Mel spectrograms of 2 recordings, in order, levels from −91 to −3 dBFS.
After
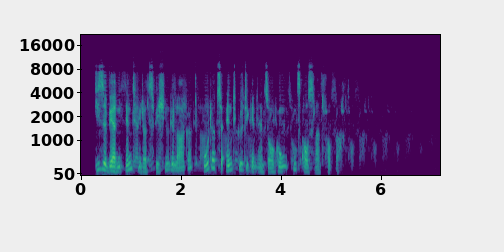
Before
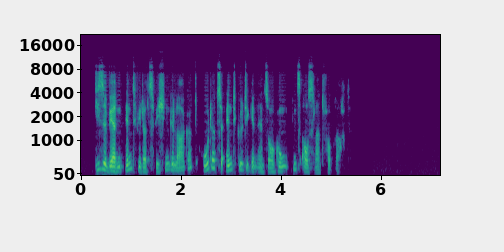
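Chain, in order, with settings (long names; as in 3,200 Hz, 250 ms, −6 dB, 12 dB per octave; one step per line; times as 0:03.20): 0:00.91–0:01.51: transient designer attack −6 dB, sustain +3 dB
on a send: feedback echo with a band-pass in the loop 460 ms, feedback 48%, band-pass 1,200 Hz, level −16 dB
on the sum: level −5.5 dB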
